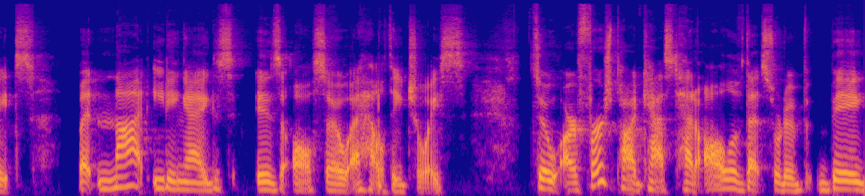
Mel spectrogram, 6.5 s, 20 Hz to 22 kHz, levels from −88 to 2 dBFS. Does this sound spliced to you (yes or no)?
no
